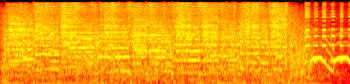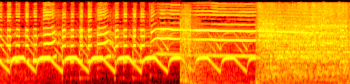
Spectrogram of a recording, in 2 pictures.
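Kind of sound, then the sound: vehicle, police car siren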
